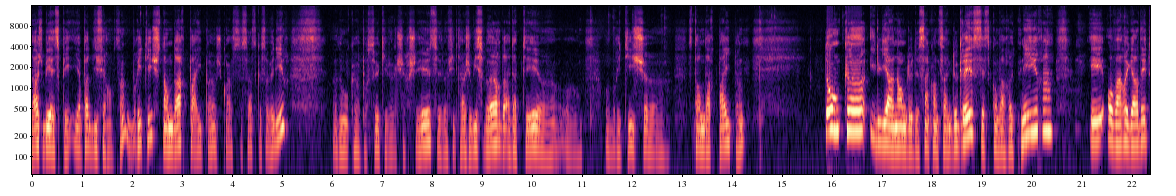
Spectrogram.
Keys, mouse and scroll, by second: 15.0 scroll down 2, 20.5 scroll down 2, 21.2 scroll down 1.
